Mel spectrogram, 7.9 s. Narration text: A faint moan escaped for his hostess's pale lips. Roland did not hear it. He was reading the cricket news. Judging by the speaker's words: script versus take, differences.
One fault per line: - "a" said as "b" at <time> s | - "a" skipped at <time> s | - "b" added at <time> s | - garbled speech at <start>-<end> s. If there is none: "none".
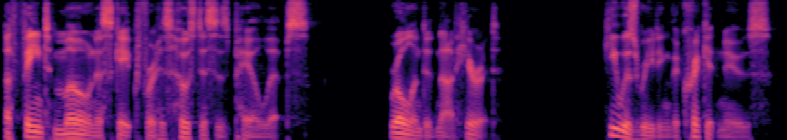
none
